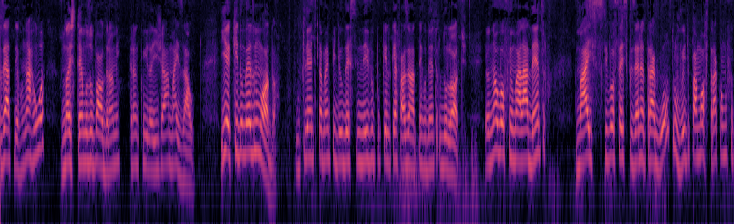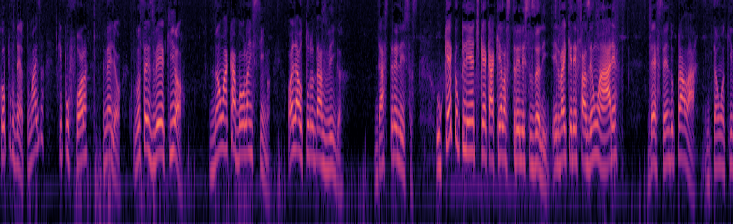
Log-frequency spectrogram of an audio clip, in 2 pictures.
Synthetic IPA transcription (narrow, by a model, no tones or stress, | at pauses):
zeat̪eɦʊnɐɦuɐ | nɔjst̪ẽmʊzʊbawd̪ɾɐ̃mɪt̪ɾɐ̃kwilʊaiʒamajza̰wt̪ʊ̥ | ɪakid̪ʊmezmʊmɔd̪ʊɔ̰ | ʊkliẽnt͡ʃɪ̥t̪ɐ̃mbẽj̃pid͡ʒiwd̪esɪnivewpʊɾkeelɪkɛɾfazeɾũat̪eɦʊd̪ẽnt̪ɾʊd̪ʊlɔt͡ʃɪ̥ewnɐ̃w̃vowfiwmaɾlad̪ẽnt̪ɾʊ | mɐjsːɪvosejskizɛɾẽj̃ewt̪ɾaɡʊowt̪ɾʊvid͡ʒjʊpɾɐmɔst̪ɾaɾkõmʊfikowpʊɾd̪ẽnt̪ɾʊmɐjz | kɪpʊɾfɔɾɐɛmeʎɔ̰ɾ | vosejzvẽj̃ɐkiɔ | nɐ̃w̃akabowlaẽsĩmɐɔʎɐaːwt̪uɾɐd̪ɐzviɡɐ̰ | d̪ɐst̪ɾelisɐs | ʊkekɪʊkliẽnt͡ʃɪ̥kɛkakɛlɐst̪ɾelisɐzɐlḭelɪvajkeɾeɾfazeɾũmɐaɾjɐ | d̪esẽnd̪ʊpɾala̰ | ḛ̃nt̪ɐ̃w̃ɐki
